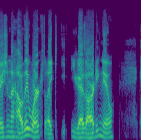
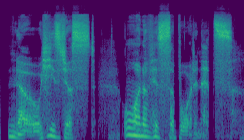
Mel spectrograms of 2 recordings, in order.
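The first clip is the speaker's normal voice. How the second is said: eerie, creepy-sounding delivery; 7 dB quieter than usual. Character asked about his master answers, in a creepy voice. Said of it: "you even sound like a creepy bastard".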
